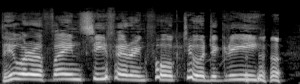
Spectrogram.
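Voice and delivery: high-pitched put-on South African accent. Talking about the Romans at sea, speaker slips into a South African-sounding accent. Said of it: "That sounded South African".

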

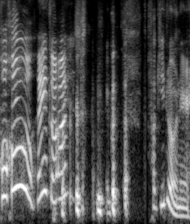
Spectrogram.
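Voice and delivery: pushed way up, loud and bouncy.

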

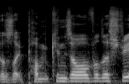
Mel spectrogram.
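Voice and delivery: plain

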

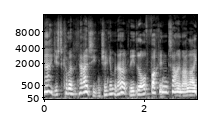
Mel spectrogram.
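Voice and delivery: high, plummy, very posh English lady voice. Retelling a film scene, quoting a woman at dinner: imitating a posh woman. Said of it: "she's incredibly posh".

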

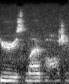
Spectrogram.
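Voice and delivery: eerie, creepy double voice, very quiet and hushed. Retelling a scene where she whips around at him: creepy split double voice. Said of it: "in this creepy, like, split voice".

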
